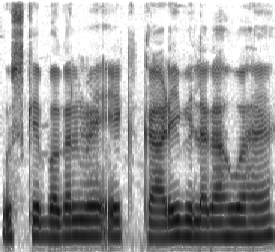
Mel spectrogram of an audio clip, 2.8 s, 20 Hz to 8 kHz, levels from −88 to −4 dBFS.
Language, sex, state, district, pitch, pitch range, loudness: Hindi, male, Jharkhand, Garhwa, 140 Hz, 135-145 Hz, -14 LUFS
